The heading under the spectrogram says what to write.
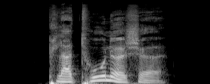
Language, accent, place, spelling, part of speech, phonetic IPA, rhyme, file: German, Germany, Berlin, platonische, adjective, [plaˈtoːnɪʃə], -oːnɪʃə, De-platonische.ogg
- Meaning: inflection of platonisch: 1. strong/mixed nominative/accusative feminine singular 2. strong nominative/accusative plural 3. weak nominative all-gender singular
